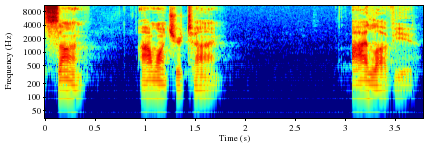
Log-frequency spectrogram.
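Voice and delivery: low, soft, tender voice of God. Retold or imitated. Pastor retelling God speaking to him, low and soft. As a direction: speak low and gentle like a loving father.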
